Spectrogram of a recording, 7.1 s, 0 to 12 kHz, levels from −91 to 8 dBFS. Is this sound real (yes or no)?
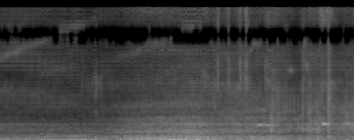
no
